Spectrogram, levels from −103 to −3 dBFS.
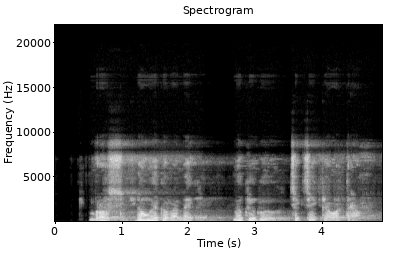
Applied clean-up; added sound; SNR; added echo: none; none; none; reverberation time 1.5 s.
